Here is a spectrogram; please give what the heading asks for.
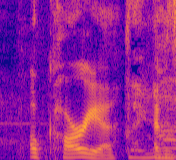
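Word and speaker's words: Caria: for a moment of the last queen of carya oh karya i've been saying it wrong whoa that's so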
